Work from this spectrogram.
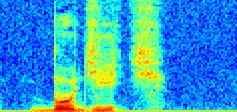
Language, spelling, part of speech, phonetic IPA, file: Polish, budzić, verb, [ˈbud͡ʑit͡ɕ], Pl-budzić.ogg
